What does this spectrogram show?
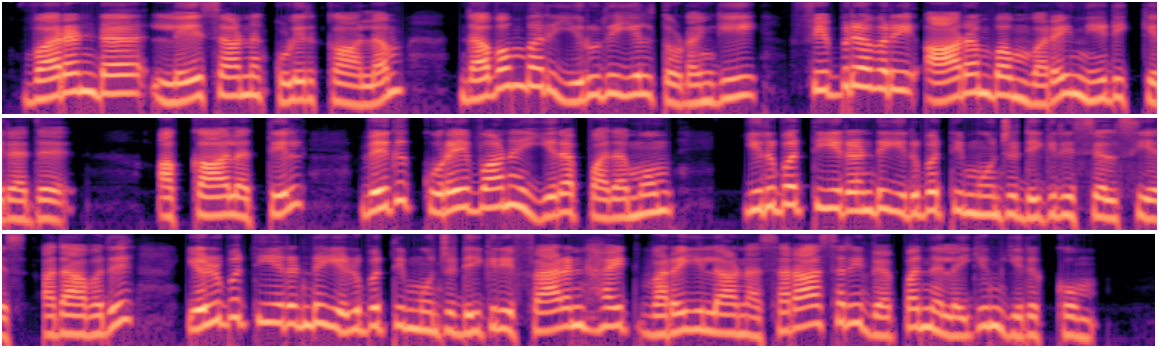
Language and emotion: Tamil, neutral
